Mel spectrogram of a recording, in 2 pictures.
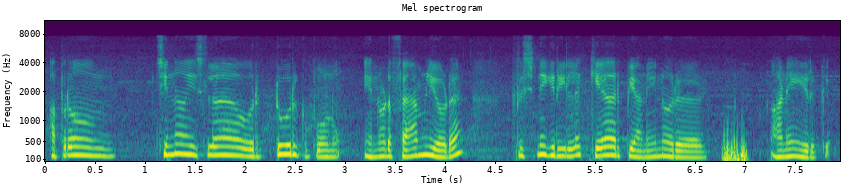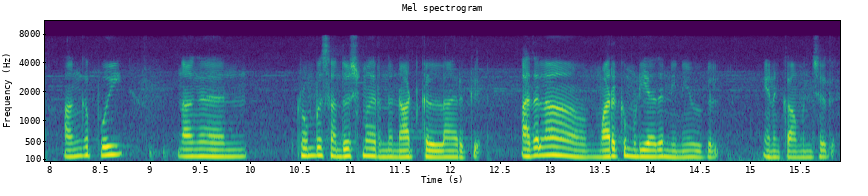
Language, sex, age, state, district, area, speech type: Tamil, male, 18-30, Tamil Nadu, Krishnagiri, rural, spontaneous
